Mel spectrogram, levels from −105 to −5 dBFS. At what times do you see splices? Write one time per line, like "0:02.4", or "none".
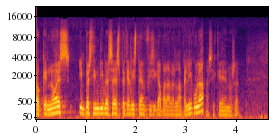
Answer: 0:03.3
